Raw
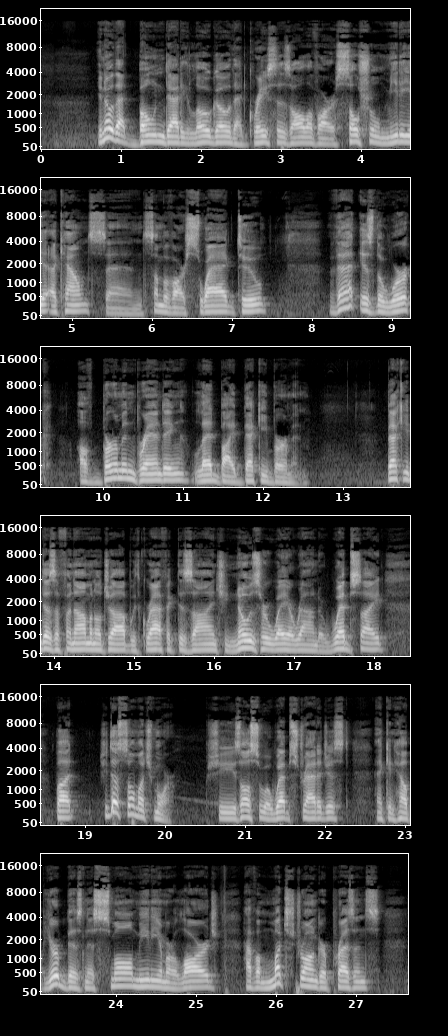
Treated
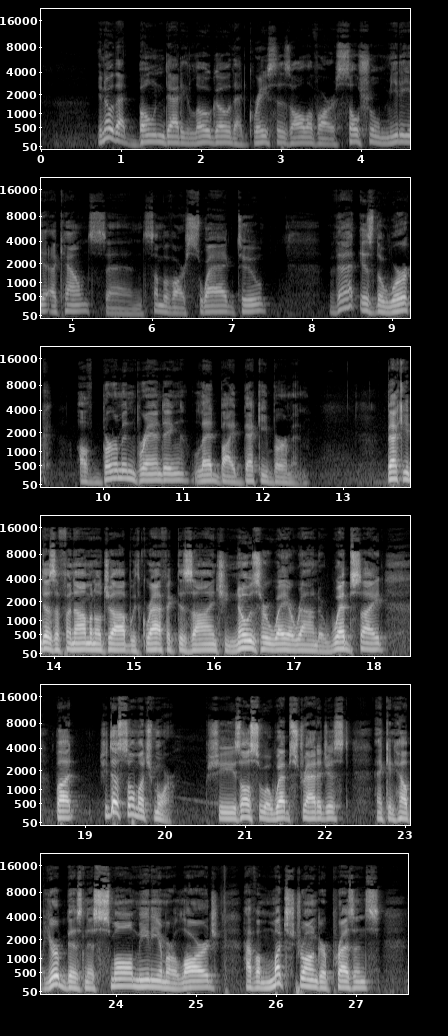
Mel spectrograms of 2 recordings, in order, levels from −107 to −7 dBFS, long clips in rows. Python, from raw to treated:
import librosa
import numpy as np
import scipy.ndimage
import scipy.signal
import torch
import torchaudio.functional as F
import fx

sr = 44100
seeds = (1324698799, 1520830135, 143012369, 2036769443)

y = fx.gain(x, sr, db=fx.line((8.32, -18.0), (9.04, -10.0), (12.35, -10.0), (13.72, -3.0)))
